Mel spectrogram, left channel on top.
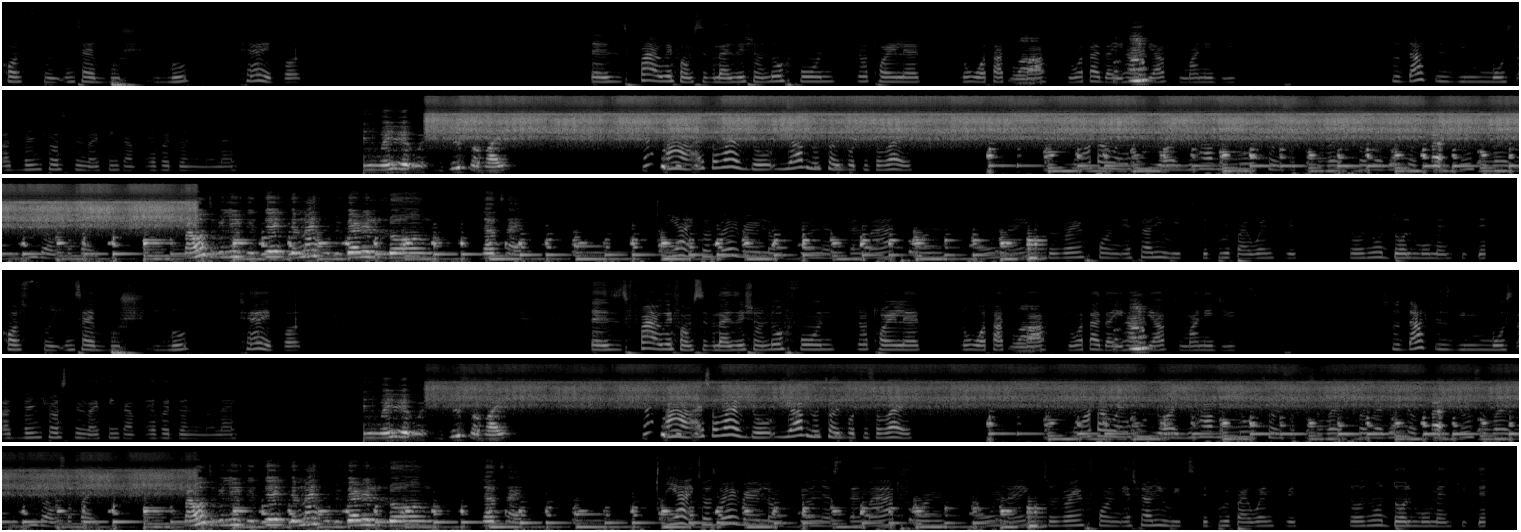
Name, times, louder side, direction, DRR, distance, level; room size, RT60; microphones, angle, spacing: voice 1, 0.0-1.9 2.4-3.0 5.2-5.3 5.9-9.2 9.6-12.3 13.8-17.5 21.6-24.3 25.8-31.3 37.0-39.8 40.0-43.3 43.8-45.2, right 2 dB, 60° right, 5.1 m, -43 dB
voice 2, 18.8-20.3 21.8-21.9 29.5-29.6 32.1-34.8 35.1-35.6, equal, 5° left, 3.8 m, -29 dB
sound 1, 19.4-32.3, left 10 dB, 30° left, 0.4 m, -28 dB
sound 2, 25.0-40.8, left 2 dB, 60° left, 1.5 m, -36 dB
head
